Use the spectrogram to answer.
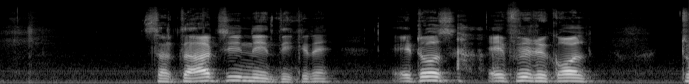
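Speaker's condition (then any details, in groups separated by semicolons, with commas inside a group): Coma after road accident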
